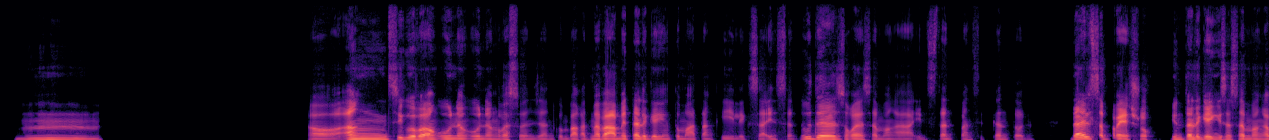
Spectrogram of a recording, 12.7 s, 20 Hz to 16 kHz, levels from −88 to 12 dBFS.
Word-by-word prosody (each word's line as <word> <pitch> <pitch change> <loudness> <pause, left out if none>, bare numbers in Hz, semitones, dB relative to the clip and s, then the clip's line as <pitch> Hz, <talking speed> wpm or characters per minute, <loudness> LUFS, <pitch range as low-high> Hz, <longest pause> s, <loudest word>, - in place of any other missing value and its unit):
Hmm. 135 -2 -7 2.1
Oo, 110 -2 -4
ang 185 -1 +3
siguro 165 0 +2
ang 150 -3 +6
unang-unang 130 -3 -5
rason 115 -2 -10
diyan 110 0 -16
kung 110 - -17
bakit 110 +1 -6
marami 125 0 +4
talaga 125 -1 +1
'yung 120 0 -4
tumatangkilik 110 0 -12
sa - - -11
instant 115 +2 -14
noodles 185 -4 +3
o 140 - -5
kaya 125 - +1
sa 120 +1 -10
mga 115 -2 -13
instant 115 +1 -11
pansit 115 -1 -20
canton, 140 -5 -14 0.4
dahil 195 +3 +5
sa 160 - -5
presyo. 130 0 +1 0.2
'Yun 145 - -5
talaga 155 -1 +2
ang 150 - -5
isa 150 - -6
sa 135 -1 -2
mga 130 -1 -5
125 Hz, 155 wpm, -22 LUFS, 115-145 Hz, 2.1 s, ang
